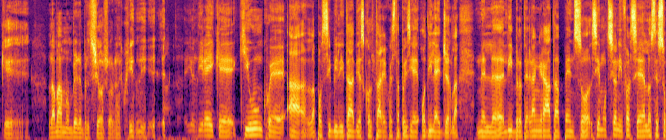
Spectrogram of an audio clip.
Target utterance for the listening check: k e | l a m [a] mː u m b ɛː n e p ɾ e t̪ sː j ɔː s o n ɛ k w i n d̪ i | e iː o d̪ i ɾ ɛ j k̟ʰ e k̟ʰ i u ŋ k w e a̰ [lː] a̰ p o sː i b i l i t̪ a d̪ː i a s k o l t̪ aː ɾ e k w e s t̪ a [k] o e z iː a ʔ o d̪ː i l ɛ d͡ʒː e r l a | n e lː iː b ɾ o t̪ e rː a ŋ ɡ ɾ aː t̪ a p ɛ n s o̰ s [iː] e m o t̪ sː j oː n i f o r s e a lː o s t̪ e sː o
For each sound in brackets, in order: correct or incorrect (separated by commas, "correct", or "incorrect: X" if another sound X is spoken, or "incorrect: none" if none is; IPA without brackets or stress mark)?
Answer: correct, incorrect: l, incorrect: p, incorrect: i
